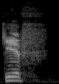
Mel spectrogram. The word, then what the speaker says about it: GIF: So right here, I have and yes, it's pronounced GIF yep.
